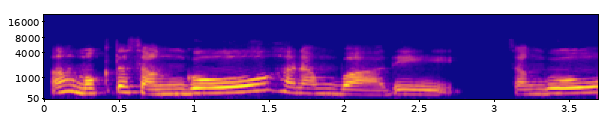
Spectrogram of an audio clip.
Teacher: ಅ ಬರುತ್ತೆ ಸೋ ಹಾಗಾಗಿ ಇಲ್ಲಿ ಅ ಒಂದು ಏನಾಗಿದೆ ಅದಕ್ಕೆ ಏನು ಹೇಳ್ತಾರೆ ಅ ಅನ್ನುವಂತದ್ದು ಮಾಯವಾಗಿ ಗೋ ಅನ್ನುವಂತದ್ದು ದೀರ್ಘ ಹೆಚ್ಚಾಗುತ್ತೆ ಹಾಗಾಗಿ ಅಲ್ಲಿ ಅವಗ್ರಹ ತೋರಿಸ್ತಾರೆ ಮುಕ್ತ ಸಂಗೋಹನಂವಾದಿ ಸಂಗೋ ಎಳಿಬೇಕು ಅದನ್ನ ಅನುಸ್ವರ ಇದ್ದಾಗ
